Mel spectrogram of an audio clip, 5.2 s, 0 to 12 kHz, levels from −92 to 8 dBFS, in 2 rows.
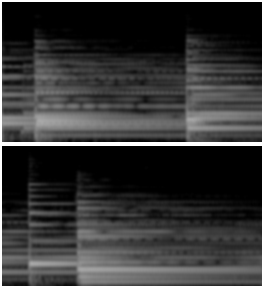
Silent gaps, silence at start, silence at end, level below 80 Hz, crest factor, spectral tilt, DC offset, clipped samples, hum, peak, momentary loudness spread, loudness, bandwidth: none; 0 s; 0 s; -74 dBFS; 16 dB; -8 dB/octave; under 0.1%; under 0.1%; none; -16 dBFS; 16 LU; -33 LUFS; 6 kHz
